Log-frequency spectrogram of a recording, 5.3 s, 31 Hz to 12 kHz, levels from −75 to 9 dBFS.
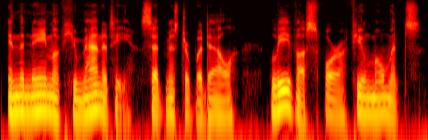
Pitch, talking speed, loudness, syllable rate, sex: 90 Hz, 155 wpm, -22 LUFS, 4.3 syllables/s, male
